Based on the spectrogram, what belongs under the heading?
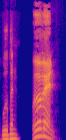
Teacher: you can kind of subtly drop the R most of the way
